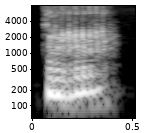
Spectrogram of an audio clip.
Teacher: Es ist nicht genau das gleiche R, das Französische wie das Ostschweizerische, aber dort sagt man nichts dagegen. Aber in der Schweiz zählt halt einfach das R auf der Zunge, R, das gerollte R, als das Normale und das, was man irgendwie schöner findet.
